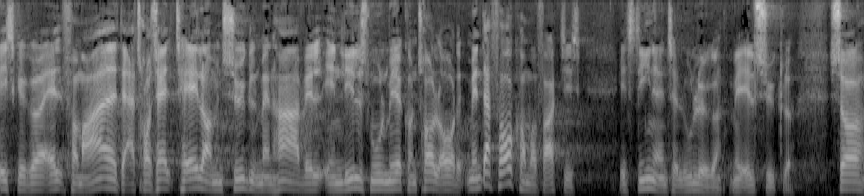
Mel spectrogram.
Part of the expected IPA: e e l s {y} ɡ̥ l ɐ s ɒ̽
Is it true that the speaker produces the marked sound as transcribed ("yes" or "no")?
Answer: yes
